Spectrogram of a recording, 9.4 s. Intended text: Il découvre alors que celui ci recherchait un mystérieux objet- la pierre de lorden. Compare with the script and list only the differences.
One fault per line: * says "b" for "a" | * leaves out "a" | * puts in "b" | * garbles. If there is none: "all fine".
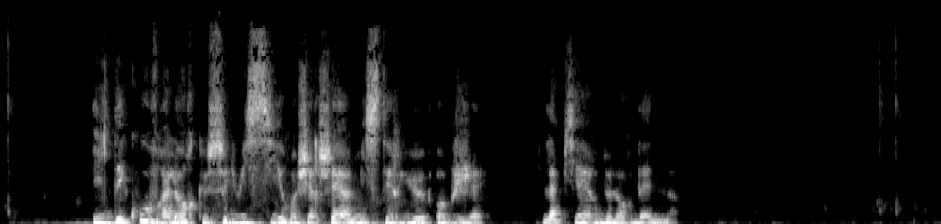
all fine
